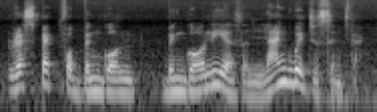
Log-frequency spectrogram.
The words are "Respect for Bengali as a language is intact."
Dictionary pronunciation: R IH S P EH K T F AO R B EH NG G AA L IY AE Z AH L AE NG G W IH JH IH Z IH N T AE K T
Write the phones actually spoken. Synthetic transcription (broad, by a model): R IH S P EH K T F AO L B EH NG G AA L IY AE Z AH L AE NG G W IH JH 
